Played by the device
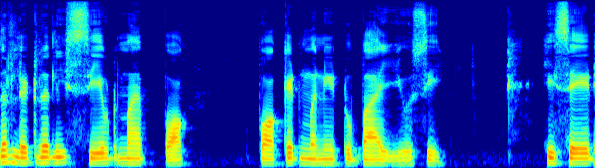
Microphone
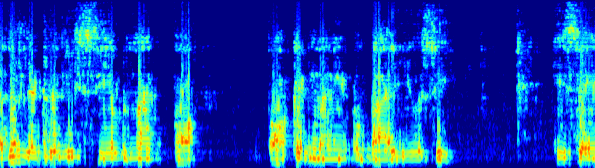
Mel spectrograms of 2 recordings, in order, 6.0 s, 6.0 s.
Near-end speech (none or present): none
